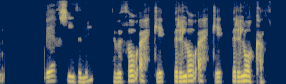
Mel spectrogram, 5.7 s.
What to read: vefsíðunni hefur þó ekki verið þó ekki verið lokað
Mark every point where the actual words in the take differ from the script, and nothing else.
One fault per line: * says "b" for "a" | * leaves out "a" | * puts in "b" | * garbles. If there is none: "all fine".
all fine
